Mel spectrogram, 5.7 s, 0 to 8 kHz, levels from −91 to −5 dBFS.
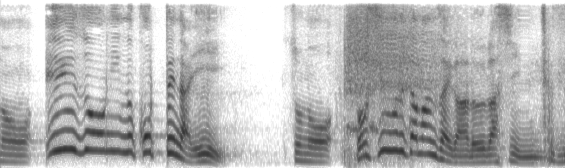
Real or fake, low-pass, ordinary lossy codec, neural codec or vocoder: fake; 7.2 kHz; none; codec, 16 kHz in and 24 kHz out, 1 kbps, XY-Tokenizer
